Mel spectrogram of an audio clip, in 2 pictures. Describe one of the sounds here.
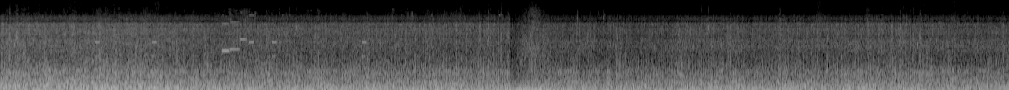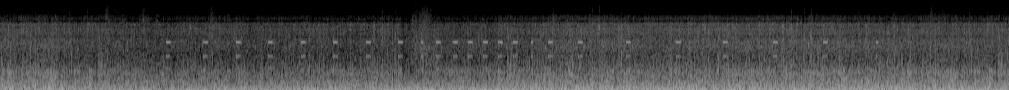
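A handheld detector beeps in short, quick pulses.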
